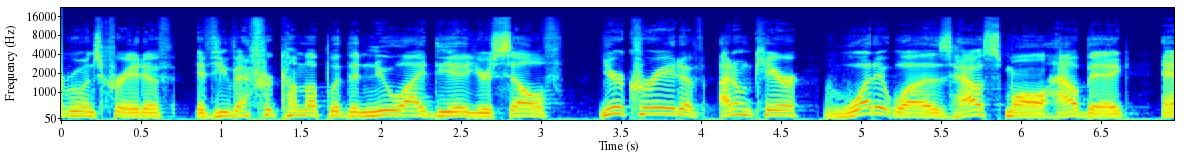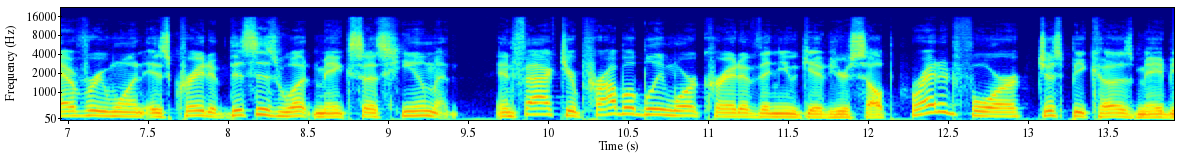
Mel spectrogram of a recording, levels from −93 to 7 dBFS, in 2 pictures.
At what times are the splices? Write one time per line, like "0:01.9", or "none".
0:03.2
0:04.7
0:06.8
0:12.2
0:13.0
